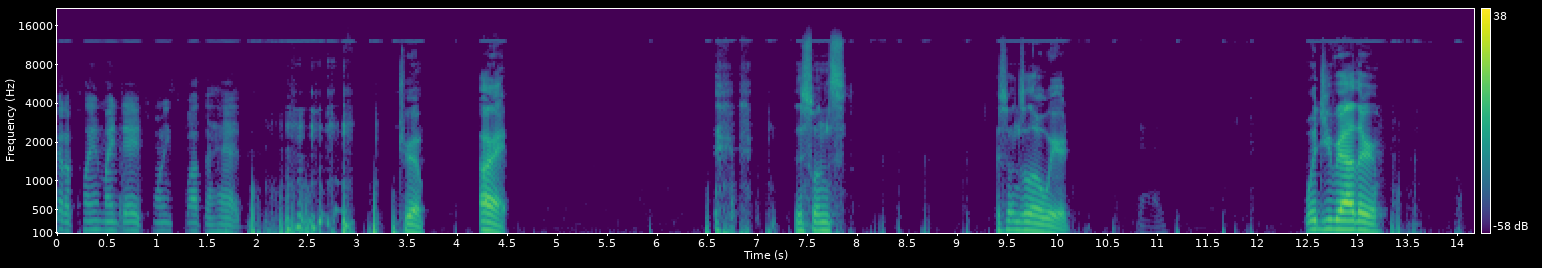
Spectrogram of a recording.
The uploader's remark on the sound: Unfortunately there was a lot of trouble with the audio, so I had to cut the majority of the episode. Don't use headphones.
